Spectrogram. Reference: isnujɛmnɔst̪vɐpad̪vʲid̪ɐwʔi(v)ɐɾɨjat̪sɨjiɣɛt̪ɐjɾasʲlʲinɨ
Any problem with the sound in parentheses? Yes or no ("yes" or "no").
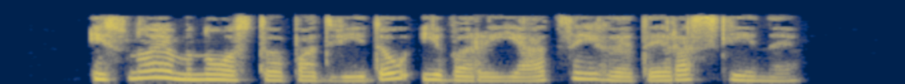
no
